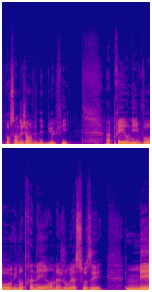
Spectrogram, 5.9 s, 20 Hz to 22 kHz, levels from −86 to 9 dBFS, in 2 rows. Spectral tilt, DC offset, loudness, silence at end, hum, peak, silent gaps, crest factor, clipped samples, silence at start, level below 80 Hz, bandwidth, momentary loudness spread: -6.5 dB/octave; under 0.1%; -26 LUFS; 0 s; none; -8 dBFS; none; 16 dB; under 0.1%; 0 s; -44 dBFS; 14 kHz; 10 LU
